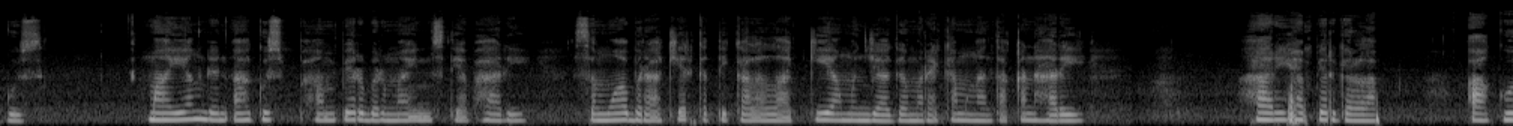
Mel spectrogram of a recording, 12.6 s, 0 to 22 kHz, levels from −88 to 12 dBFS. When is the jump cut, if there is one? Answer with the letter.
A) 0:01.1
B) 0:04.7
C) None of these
A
